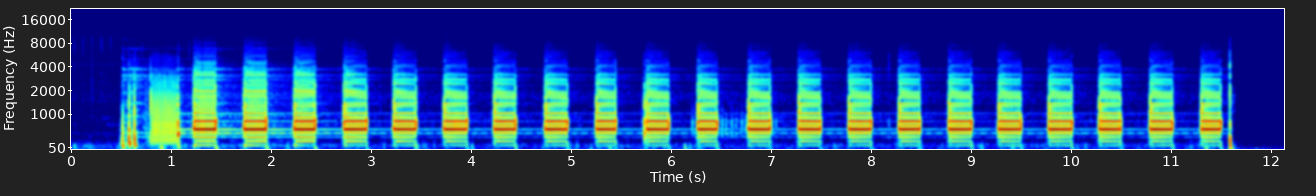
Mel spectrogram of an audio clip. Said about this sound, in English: I like the way the reorder sounds over this trunk. It sort of rings along with it.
